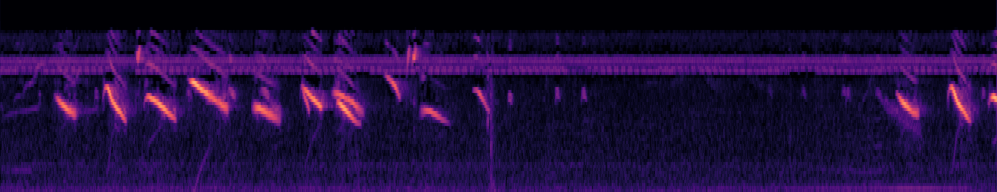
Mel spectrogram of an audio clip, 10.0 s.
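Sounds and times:
green-winged saltator singing in the bush: 0.0 - 5.1, 8.8 - 9.9.

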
